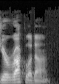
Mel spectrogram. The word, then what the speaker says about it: Euroclydon: I had to go on Google and say, how do you pronounce that? And it's Euroclydon. I said, I had no idea how to pronounce that. Anyway, it's Euroclodon, and that's how you pronounce it.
